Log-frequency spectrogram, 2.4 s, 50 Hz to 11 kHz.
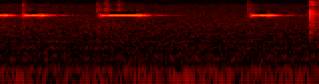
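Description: Instant Pot Max control panel beeping as the cook time is stepped down with the button to 25 minutes for pressure canning: a few short high beeps, with a longer one about a second in.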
